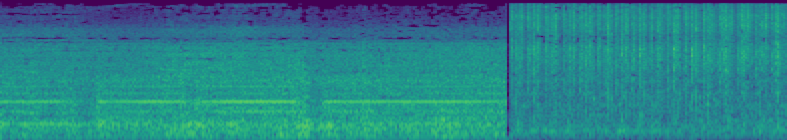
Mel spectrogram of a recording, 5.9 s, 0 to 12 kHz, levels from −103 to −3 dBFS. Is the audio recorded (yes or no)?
yes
